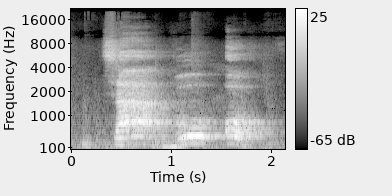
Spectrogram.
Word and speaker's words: Shavuot: Entonces los judíos del Pentecostés lo conocen por la palabra, vamos a ver si la podemos pronunciar, es Shavuot, algo así. Shavuot, con T al final.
